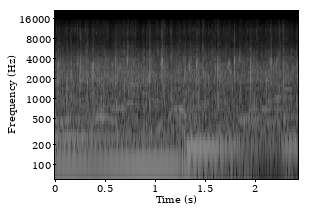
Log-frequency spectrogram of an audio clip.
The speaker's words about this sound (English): Come on, give God a big clap offering of praise.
